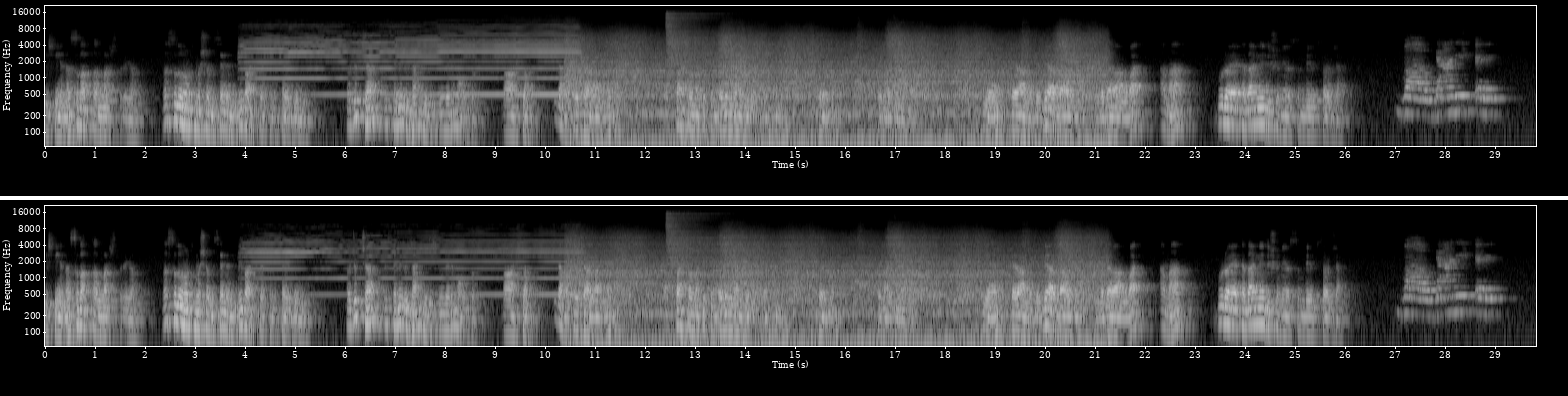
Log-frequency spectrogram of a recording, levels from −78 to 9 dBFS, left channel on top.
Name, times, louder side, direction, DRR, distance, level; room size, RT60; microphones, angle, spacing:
voice 1, 0.0-1.8 2.3-5.3 6.0-8.6 9.1-9.7 10.2-11.4 11.7-11.8 12.4-14.8 15.4-15.9 16.7-17.4 18.7-21.8 22.3-22.7 23.4-25.9, right 1 dB, 30° right, 4 dB, 0.4 m, -24 dB
Bowed string instrument, 3.8-10.9, left 4 dB, 60° left, 0.4 m, -34 dB
sound 1, 10.4-21.3, equal, 85° left, 1.1 m, -30 dB
sound 2, 12.4-16.5, left 1 dB, 15° left, 0.6 m, -44 dB
voice 2, 27.0-28.9, left 2 dB, 40° left, -6 dB, 1.1 m, -31 dB
3.1 x 2.3 x 3.8 m, 0.85 s
head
